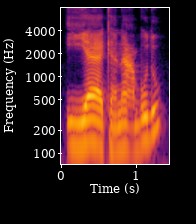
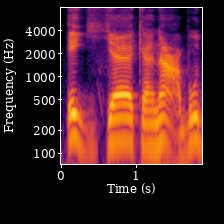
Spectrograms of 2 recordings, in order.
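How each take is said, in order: First: The y sound is short and single. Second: The y sound is pressed hard, splitting the word. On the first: "too quickly or too lightly, like إِيَّاكَ نَعْبُدُ with one ya" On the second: "This is too much pressing on the shadda"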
